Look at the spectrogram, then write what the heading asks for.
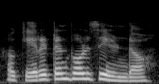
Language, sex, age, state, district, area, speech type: Malayalam, female, 18-30, Kerala, Palakkad, rural, spontaneous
